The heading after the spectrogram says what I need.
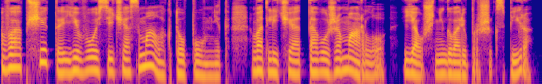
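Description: A woman reading an audiobook, voicing a learned woman writer who explains things in a measured way. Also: a bass voice, darkish tone, dry recording, clean studio sound.

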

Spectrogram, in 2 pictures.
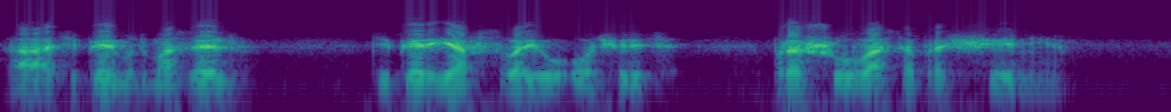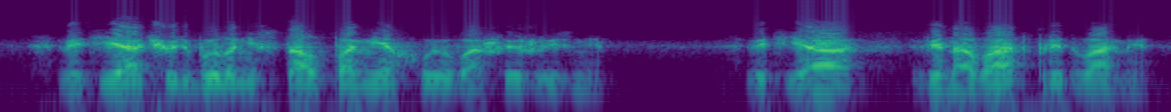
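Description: A heartbroken young nobleman, formal and grieving, as a male reader voices him. The tone is very bright and tense over a low-ish pitch, heard through a dull lo-fi audiobook recording. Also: unhurried, exaggerated voice. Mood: earnest. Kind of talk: audiobook character reading.

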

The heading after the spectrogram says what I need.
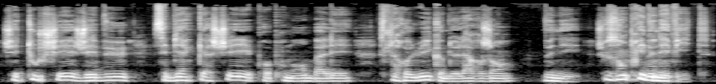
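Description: A man voicing an excited freed convict who talks in a breathless, exalted, urgent way. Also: on the low side, normal speed, few pauses, husky. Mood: overjoyed.

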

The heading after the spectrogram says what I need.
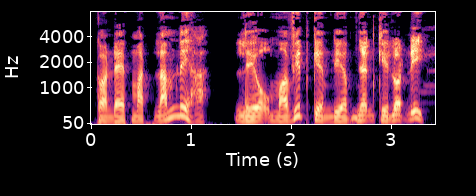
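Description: A man's voice: mid-range voice, sing-song, normal speed, a little mellow, dry recording, clean studio sound. A man voicing a stern, scolding older village party official in a story reading. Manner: barking, scolding.

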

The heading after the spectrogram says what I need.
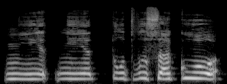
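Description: A woman's voice: high-pitched, flat delivery, slow pace, dark tone, no room sound, studio quality, pitched above the performer's own voice. A woman voicing a frightened little kitten that whines in a children's story. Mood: scared. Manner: whining.

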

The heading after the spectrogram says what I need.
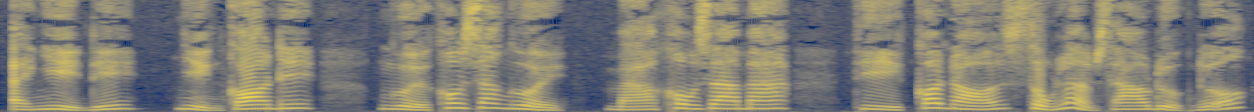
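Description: A middle-aged mother, desperate and weeping, pleading with her husband in a high, tearful voice, as a woman storyteller voices her. It is recorded dry and close. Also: expressive, normal speed, a little mellow, no room sound, close to an everyday voice. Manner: sobbing, pleading.

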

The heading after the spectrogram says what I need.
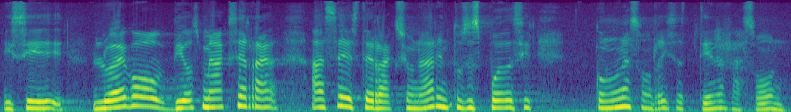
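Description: A woman's voice: medium pitch, takes it slowly, warm tone. A woman giving an informal sermon talk at a women's church gathering, candid and self-mocking, often checking in with her listeners. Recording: long hall reverb.

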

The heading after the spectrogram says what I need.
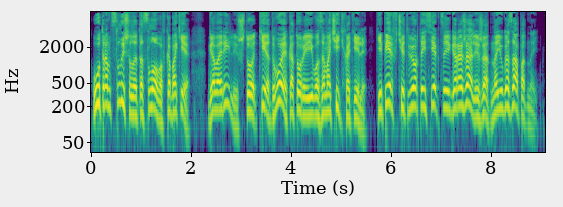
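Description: A man reading an audiobook, voicing a frightened, whining male drug addict with a high, pleading voice. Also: sing-song, a little fast, a bit bright, dry recording, studio quality. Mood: agitated rambling.

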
